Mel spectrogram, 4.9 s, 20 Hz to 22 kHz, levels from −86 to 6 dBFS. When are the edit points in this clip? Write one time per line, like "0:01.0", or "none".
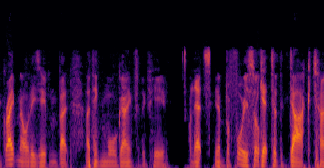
0:01.5
0:02.2
0:03.1
0:03.9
